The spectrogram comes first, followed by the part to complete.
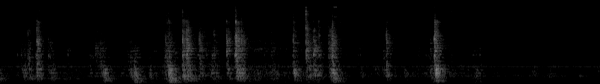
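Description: A landing-net adaptor being screwed onto its carbon handle: a run of faint, irregular small clicks and scrapes as the threads turn, with one sharper click about four and a half seconds in, then it goes quiet.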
